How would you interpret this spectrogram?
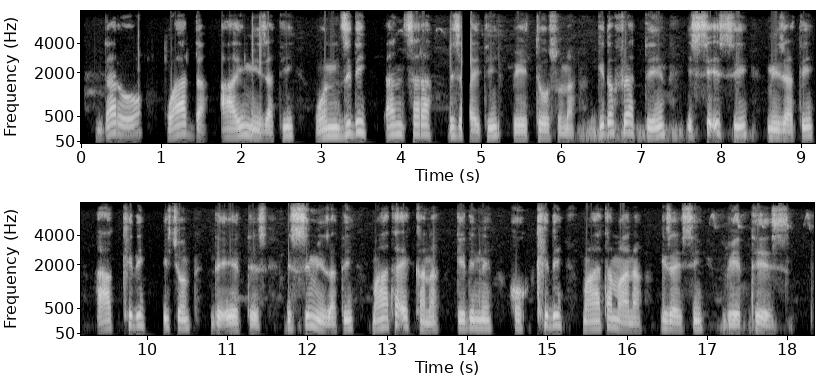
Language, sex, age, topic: Gamo, male, 25-35, agriculture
